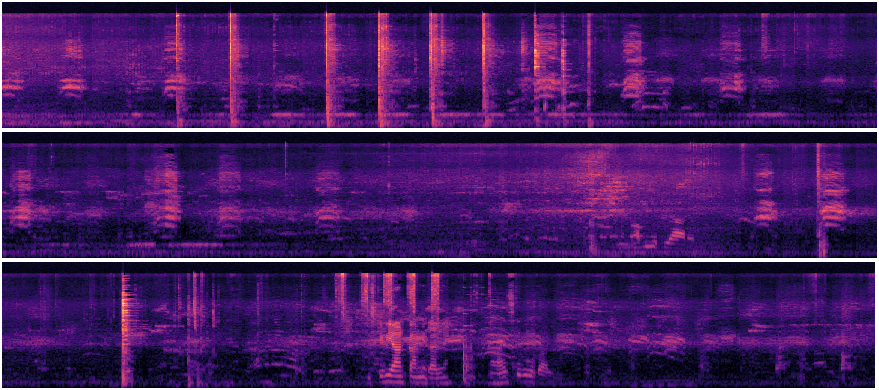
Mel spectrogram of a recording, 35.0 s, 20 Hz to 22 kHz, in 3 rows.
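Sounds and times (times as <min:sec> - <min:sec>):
cleaver chopping on wooden block: 0:02.3 - 0:03.3, 0:04.3 - 0:07.9.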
